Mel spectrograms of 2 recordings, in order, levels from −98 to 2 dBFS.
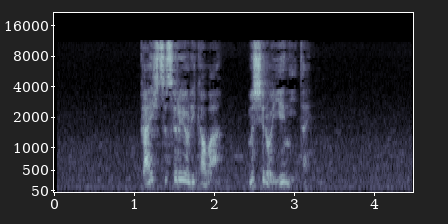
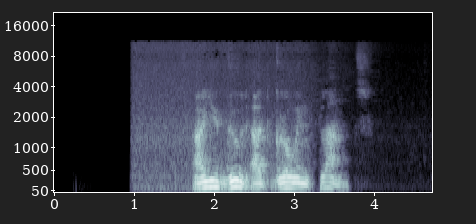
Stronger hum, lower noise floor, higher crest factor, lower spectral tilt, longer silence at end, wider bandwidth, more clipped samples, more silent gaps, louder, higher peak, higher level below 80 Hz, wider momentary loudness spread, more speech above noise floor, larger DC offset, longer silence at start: neither; second, -61 dBFS vs -72 dBFS; first, 24 dB vs 16 dB; second, 0.5 dB/octave vs -9 dB/octave; first, 1.3 s vs 1.05 s; about the same, 12 kHz vs 11 kHz; neither; neither; second, -23 LUFS vs -13 LUFS; second, -4 dBFS vs 0 dBFS; second, -78 dBFS vs -48 dBFS; first, 23 LU vs 12 LU; second, 36 dB vs 60 dB; neither; second, 1.1 s vs 1.75 s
